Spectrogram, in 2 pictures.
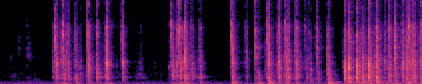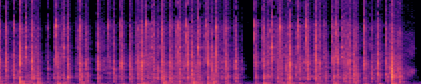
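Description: Fingertips with short nails tap the keys of a full-size mechanical keyboard with clicky green switches and PBT plastic keycaps in fast typing. Rapid bright clicks and clacks come in quick bursts, with brief pauses early on and near the end. Each keystroke is sharp and dies away almost instantly, with little low-end thump.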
